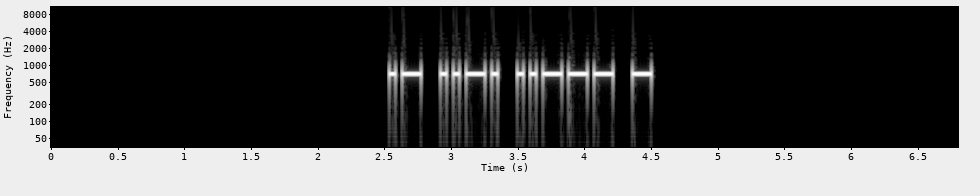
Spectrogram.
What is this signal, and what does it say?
Morse code, heard as a keyed tone, about 25 wpm, 700 Hz. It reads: AF2T
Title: USA Call Signs - 4 Characters - Repeated 3x - 25wpm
